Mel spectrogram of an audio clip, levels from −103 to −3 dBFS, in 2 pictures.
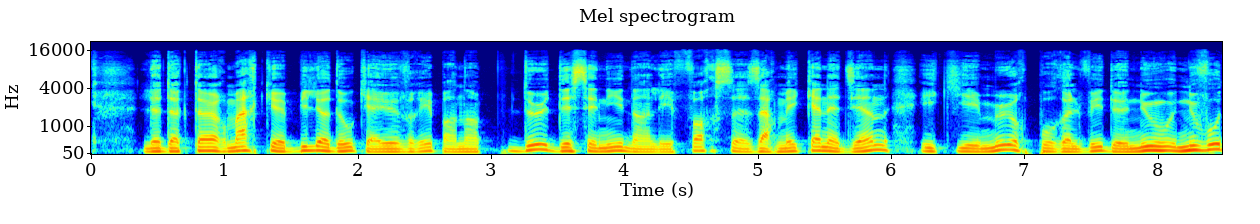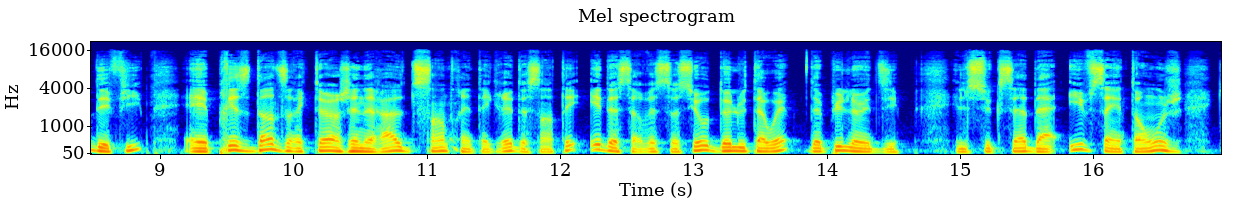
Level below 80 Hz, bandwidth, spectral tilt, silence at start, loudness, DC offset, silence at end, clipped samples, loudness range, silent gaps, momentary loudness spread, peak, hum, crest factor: -56 dBFS; 16 kHz; -5.5 dB/octave; 0 s; -29 LUFS; under 0.1%; 0.1 s; under 0.1%; 3 LU; none; 7 LU; -12 dBFS; none; 16 dB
